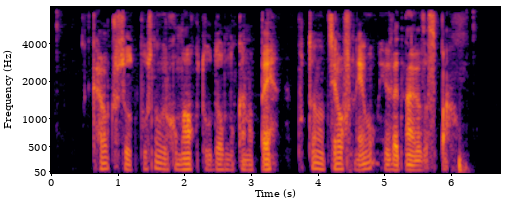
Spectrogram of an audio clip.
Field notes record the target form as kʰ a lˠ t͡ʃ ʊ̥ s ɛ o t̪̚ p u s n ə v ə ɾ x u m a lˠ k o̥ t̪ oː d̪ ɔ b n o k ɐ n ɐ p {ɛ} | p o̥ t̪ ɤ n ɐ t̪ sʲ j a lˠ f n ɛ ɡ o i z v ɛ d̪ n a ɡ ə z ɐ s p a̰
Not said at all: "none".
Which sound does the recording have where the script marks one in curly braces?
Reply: ɛ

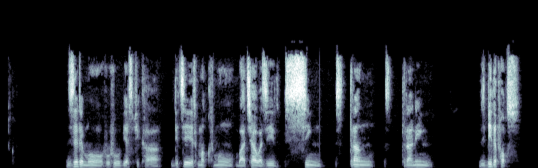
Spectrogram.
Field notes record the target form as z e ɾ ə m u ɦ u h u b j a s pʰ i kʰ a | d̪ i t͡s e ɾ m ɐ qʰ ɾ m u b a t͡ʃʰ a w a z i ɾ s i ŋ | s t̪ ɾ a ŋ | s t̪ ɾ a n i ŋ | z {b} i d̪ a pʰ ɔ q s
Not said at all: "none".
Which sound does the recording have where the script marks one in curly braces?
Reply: b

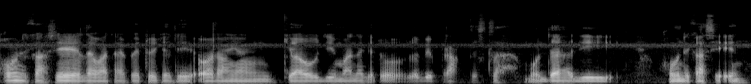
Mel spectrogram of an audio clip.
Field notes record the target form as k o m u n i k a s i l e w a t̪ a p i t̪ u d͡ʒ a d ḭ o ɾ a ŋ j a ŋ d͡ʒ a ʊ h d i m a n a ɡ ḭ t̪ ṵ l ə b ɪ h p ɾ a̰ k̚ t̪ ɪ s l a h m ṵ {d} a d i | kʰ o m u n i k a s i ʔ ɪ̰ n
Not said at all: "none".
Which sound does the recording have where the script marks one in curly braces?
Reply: d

